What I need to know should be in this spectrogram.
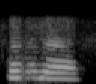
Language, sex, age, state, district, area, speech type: Kannada, female, 18-30, Karnataka, Kolar, rural, conversation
